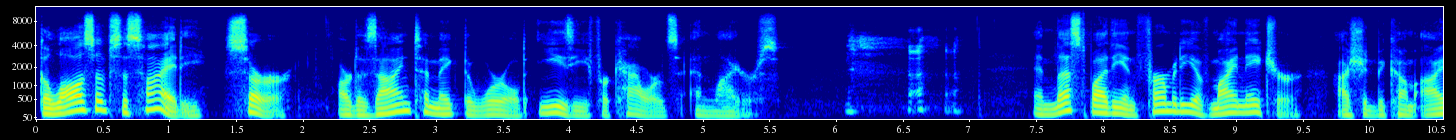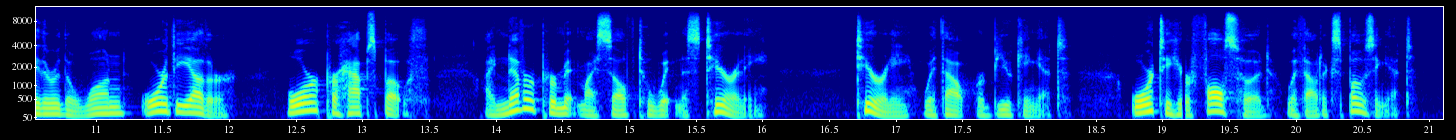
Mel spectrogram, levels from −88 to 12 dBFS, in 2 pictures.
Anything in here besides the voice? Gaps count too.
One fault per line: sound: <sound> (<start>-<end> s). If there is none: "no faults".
sound: laugh (6.1-7.0 s)
sound: dropout (19.2-19.2 s)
